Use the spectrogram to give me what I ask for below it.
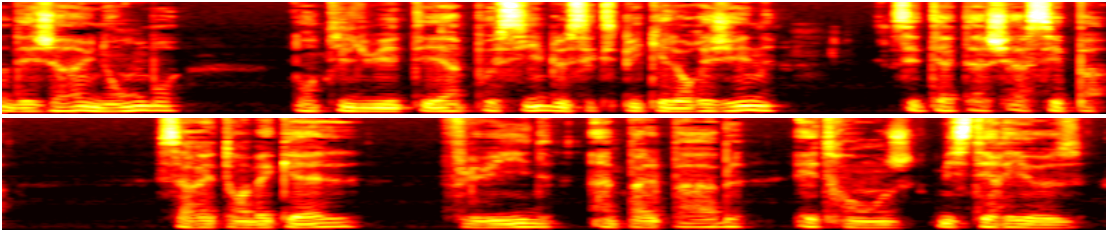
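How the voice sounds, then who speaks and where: A man reads a novel aloud in measured, dramatic narration. His voice is low, dark and very husky, with a mellow warmth. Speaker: audiobook narrator.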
